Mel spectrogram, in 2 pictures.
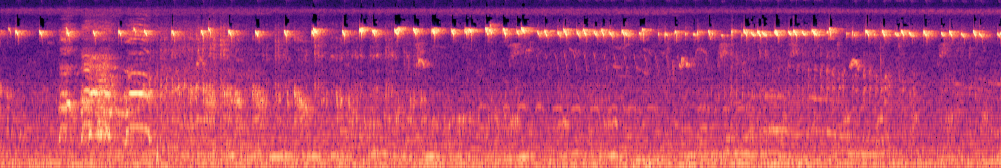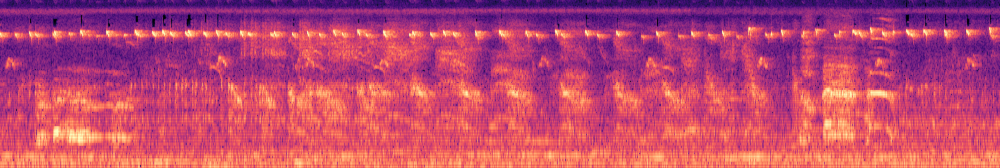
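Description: Birds calling, which the title names as the sri mbombok bird: a high pulsing call that repeats steadily throughout, with many short chirps over it. A rooster crows three times, near the start, about halfway and near the end.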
